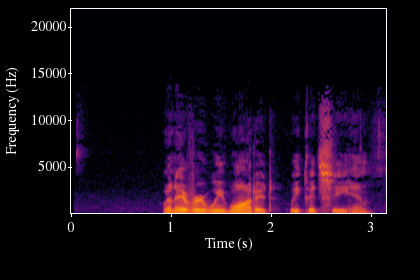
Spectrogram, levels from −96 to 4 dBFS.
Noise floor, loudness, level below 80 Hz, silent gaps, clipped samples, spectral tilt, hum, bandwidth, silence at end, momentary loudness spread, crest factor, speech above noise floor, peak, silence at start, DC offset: -71 dBFS; -25 LUFS; -66 dBFS; none; under 0.1%; -5.5 dB/octave; none; 12.5 kHz; 0.15 s; 11 LU; 20 dB; 46 dB; -6 dBFS; 0.9 s; under 0.1%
